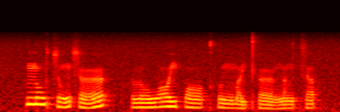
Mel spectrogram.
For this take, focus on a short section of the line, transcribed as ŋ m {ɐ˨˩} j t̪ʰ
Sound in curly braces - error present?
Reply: no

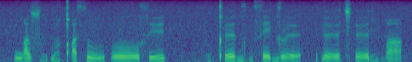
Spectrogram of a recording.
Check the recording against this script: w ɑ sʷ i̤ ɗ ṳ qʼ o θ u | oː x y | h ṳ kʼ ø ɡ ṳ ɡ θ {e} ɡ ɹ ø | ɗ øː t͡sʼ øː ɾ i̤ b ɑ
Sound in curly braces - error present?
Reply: no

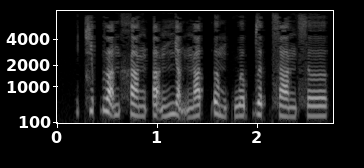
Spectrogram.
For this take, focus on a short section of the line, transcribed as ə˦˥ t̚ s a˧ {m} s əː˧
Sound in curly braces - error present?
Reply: yes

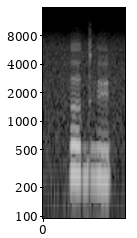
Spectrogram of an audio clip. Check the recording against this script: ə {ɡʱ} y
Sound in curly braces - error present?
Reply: no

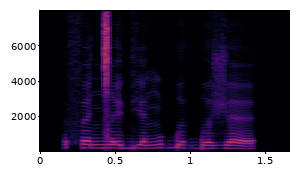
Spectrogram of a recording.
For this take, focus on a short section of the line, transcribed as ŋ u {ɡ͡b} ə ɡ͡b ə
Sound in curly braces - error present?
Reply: no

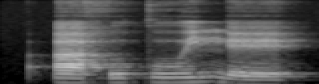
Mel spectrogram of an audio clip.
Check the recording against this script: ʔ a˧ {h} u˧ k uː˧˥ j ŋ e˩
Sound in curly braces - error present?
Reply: no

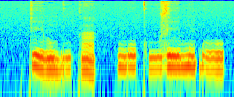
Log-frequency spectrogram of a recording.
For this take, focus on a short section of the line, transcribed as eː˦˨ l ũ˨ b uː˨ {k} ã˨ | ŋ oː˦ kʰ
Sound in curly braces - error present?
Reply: no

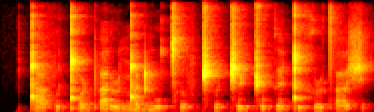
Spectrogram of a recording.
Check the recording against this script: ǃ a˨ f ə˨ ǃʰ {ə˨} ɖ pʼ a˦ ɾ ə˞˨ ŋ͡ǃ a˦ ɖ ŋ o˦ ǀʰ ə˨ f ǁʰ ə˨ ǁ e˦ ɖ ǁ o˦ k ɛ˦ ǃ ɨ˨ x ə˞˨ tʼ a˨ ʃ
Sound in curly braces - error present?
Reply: yes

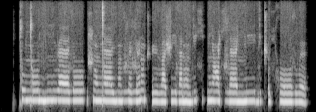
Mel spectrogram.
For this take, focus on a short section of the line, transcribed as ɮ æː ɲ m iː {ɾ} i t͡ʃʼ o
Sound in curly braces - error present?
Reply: yes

